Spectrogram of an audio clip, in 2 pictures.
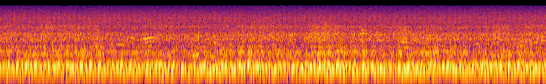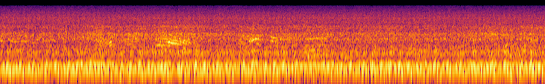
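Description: Drag-racing motorcycle engines running steadily while staged at the starting line, a loud even drone that holds the same pitch throughout with no launch.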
